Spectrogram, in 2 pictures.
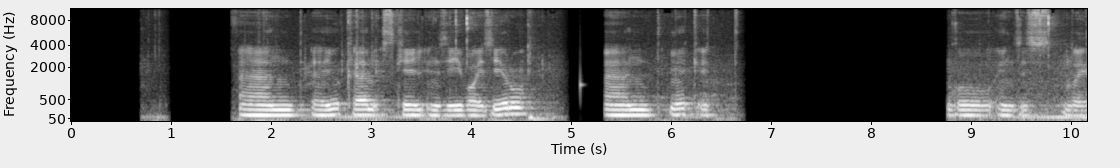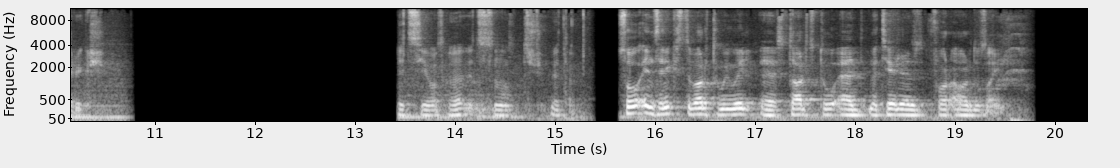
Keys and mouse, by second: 1.5-2.6 right drag, 2.6 click, 3.2 s, 4.7 z, 6.3-7.5 drag, 6.3 r, 9.8 z, 10.1 Tab, 11.2 alt+h, 12.2 KP_Divide, 15.4-17.9 middle drag.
